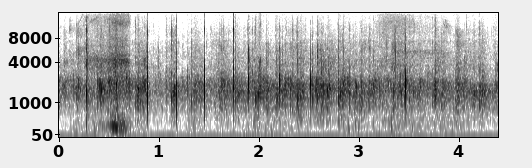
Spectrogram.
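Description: Audience applause: many people clapping steadily together.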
